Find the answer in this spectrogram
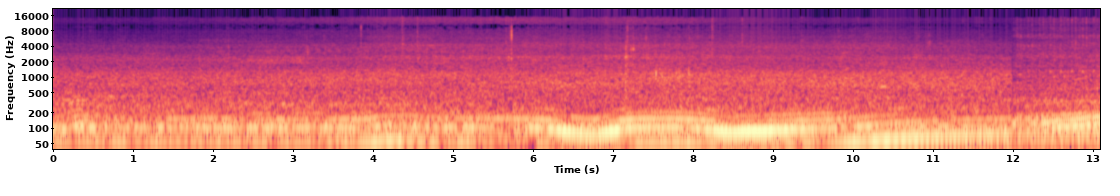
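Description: Car engine running at low revs, a deep low-pitched rumble that wavers in pitch and swells louder about six seconds in and again around eight to nine seconds.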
